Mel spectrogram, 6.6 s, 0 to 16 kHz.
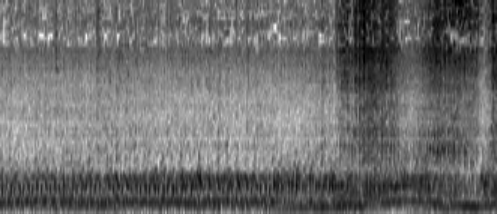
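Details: Toyota 3UZ V8, ECU flashed for manual, being swapped into an IS300, no radiator fitted: catches and runs with a steady, even low rumble, then a couple of smooth throttle blips; healthy, no knocks.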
